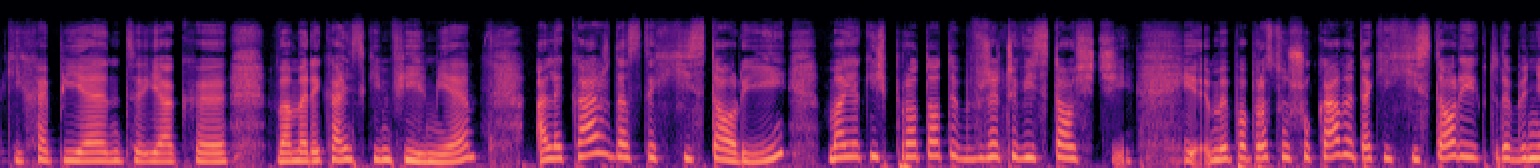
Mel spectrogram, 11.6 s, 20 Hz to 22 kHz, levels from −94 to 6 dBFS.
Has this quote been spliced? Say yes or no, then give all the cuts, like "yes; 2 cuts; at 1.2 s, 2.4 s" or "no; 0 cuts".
no; 0 cuts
